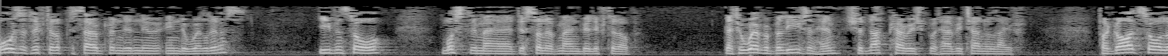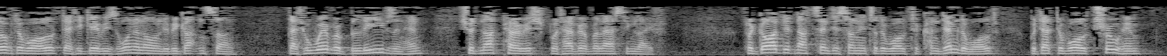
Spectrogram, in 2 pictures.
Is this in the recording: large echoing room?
yes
